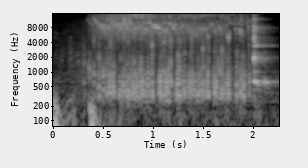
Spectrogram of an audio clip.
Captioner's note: slurps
